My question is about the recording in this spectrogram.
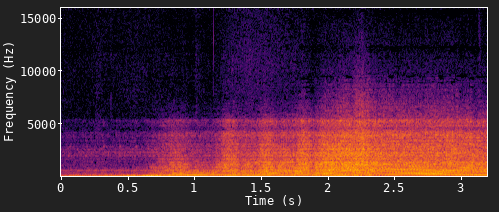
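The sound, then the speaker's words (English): A car engine revs up loudly, its pitch climbing steadily over a few seconds as it accelerates, continuous with no voices. “We're talking about Cars.”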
